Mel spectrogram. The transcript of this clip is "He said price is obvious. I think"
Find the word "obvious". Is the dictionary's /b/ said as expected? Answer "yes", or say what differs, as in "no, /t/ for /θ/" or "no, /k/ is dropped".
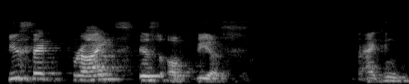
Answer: no, /b/ is dropped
